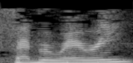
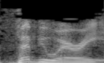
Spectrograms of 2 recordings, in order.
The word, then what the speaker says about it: February: Well, the R is silent. – Well, getting back to my point, yes. – February is known, back east as the doldrums.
